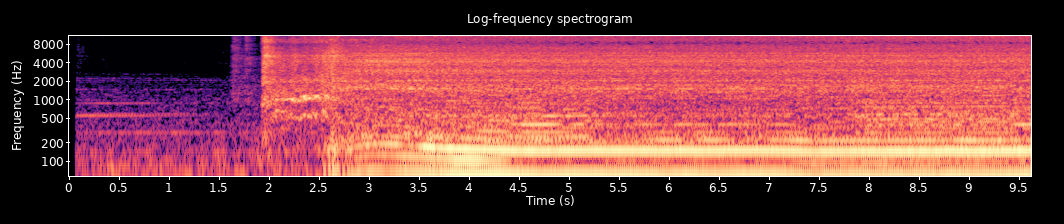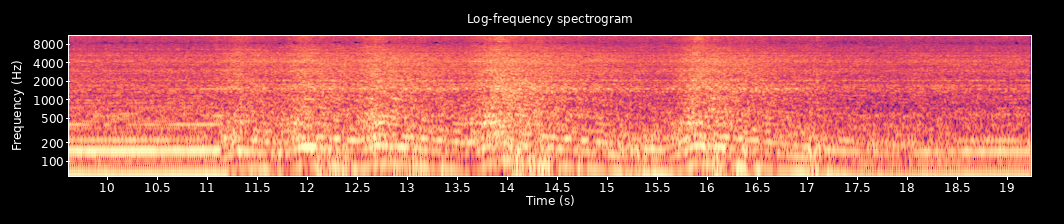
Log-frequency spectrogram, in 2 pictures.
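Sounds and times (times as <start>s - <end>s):
car: 1.6s - 19.2s.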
